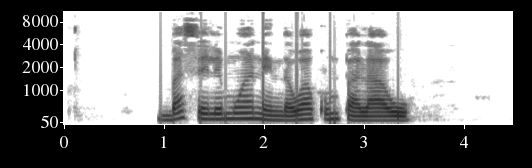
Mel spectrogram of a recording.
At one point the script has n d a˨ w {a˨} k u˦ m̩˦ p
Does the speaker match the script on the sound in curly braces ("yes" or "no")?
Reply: no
